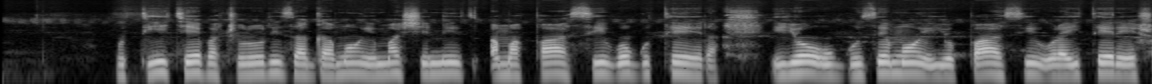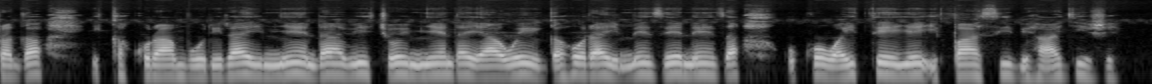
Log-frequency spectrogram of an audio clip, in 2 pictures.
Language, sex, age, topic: Kinyarwanda, female, 36-49, education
